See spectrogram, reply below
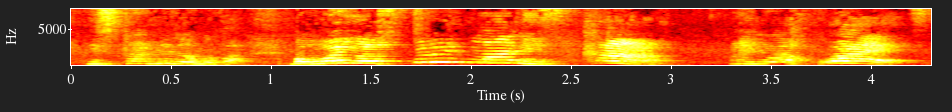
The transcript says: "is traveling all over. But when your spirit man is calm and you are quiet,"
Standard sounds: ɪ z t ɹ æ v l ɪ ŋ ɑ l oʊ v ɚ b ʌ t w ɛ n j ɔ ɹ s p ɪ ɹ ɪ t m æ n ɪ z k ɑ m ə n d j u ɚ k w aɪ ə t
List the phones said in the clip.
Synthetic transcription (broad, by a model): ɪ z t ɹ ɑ l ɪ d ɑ n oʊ v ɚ b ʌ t w ɛ n j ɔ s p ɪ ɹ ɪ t m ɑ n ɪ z k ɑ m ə n j u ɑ k w aɪ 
